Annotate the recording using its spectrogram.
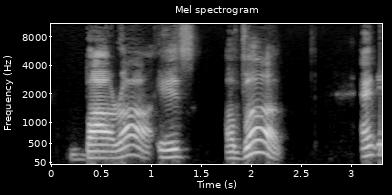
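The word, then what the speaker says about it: ברא: 1:1 is this word here and it is pronounced as bara bara is a verb and it's an action word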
